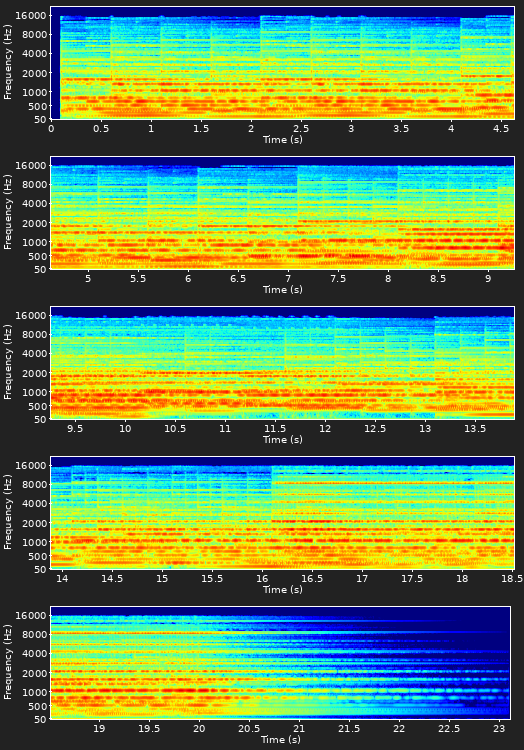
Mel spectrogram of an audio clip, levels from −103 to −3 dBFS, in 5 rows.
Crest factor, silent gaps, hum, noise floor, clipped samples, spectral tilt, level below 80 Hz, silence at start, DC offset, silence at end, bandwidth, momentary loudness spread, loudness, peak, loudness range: 16 dB; none; none; -70 dBFS; under 0.1%; -2.5 dB/octave; -62 dBFS; 0.1 s; 0.2%; 1.65 s; 16 kHz; 6 LU; -16 LUFS; 0 dBFS; 4 LU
